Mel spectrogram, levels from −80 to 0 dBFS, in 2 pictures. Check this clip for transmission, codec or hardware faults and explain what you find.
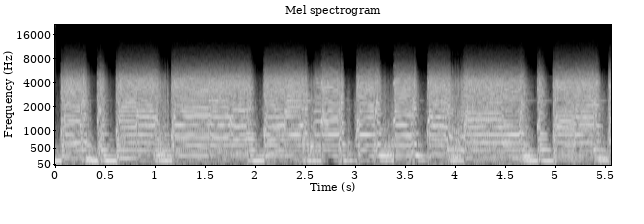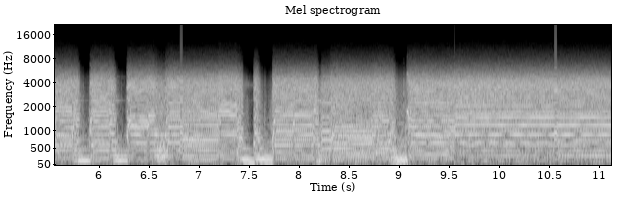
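There's one kind of fault here, damaged data in the compressed stream, at 6.80 to 6.84 s, 9.55 s and 10.54 to 10.58 s. Corrupted bytes throw the decoder off its frames, so it loses sync and hunts for the next header, and each spot comes through as a short chirp or blip in the sound.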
